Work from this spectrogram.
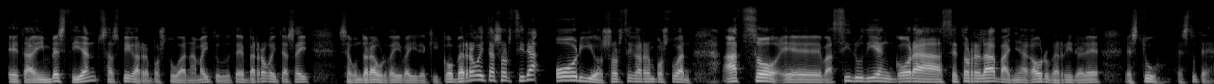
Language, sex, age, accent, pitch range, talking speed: Spanish, male, 40-59, Spanish, 95-130 Hz, 130 wpm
